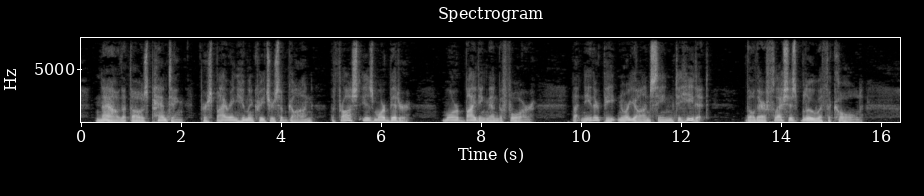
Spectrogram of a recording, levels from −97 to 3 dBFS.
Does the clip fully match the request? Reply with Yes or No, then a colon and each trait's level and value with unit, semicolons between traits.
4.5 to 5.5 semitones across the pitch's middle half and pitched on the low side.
Yes: average, 5.0 semitones; low, 100 Hz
